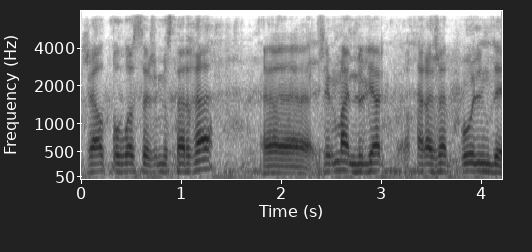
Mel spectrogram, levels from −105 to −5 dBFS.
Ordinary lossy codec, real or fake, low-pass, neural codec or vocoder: none; fake; 7.2 kHz; codec, 24 kHz, 3 kbps, HILCodec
